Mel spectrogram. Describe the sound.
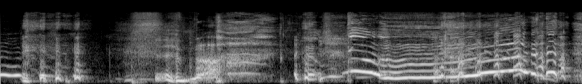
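A person imitates whale calls with loud, drawn-out wavering moans that rise and fall in pitch, broken by shorter vocal bursts early on, followed by one long sustained howl-like cry.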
